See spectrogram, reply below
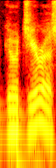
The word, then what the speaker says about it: Gojira: I was actually at the Gojira show, the Gojira show. I have to say it correctly.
